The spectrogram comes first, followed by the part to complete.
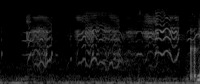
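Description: Newborn ferret kits squeaking: a run of thin, high-pitched, wavering squeaks.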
